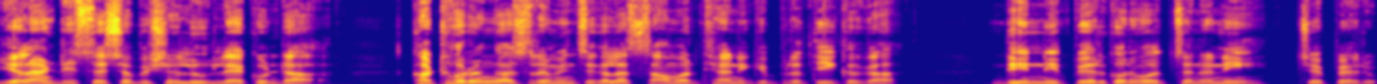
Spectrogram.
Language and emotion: Telugu, neutral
